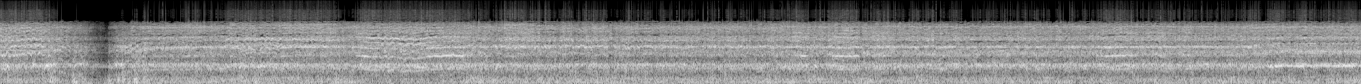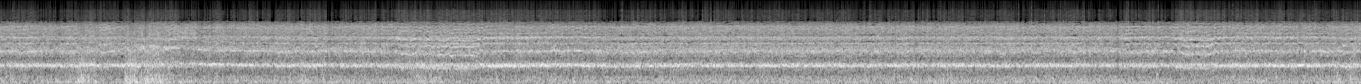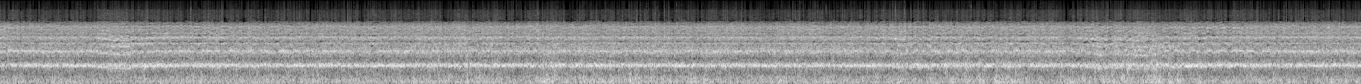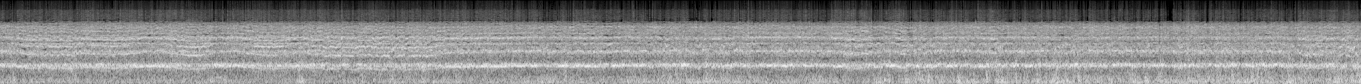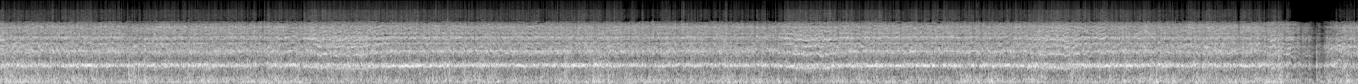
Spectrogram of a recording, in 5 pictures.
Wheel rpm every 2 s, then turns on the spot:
130, 190, 200, 200, 200, 200, 220, 250, 240, 220, 230, 230, 230, 230, 230, 230, 230, 230, 230, 220, 230, 220, 220, 230, 230, 230, 230, 230, 230, 230, 240, 230, 230, 150.
0-2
